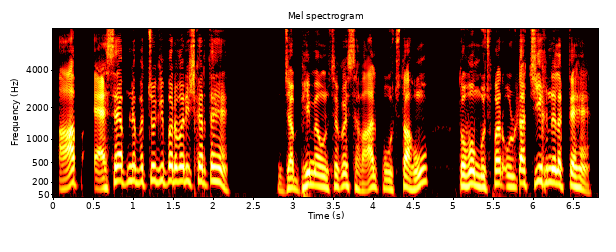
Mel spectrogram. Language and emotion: Urdu, angry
